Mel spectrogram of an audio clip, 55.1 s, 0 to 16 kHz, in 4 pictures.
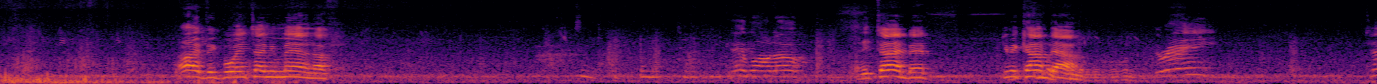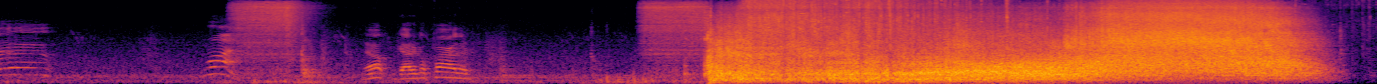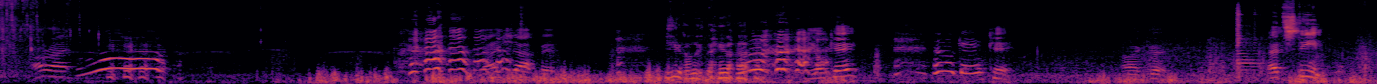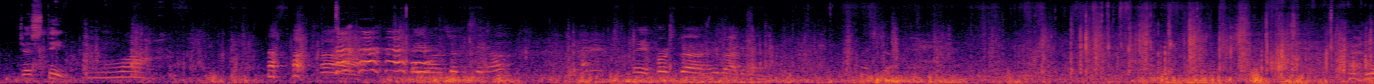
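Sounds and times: man whooping: 0:28.6 - 0:29.2
footsteps on sandy dirt: 0:41.0 - 0:55.0.

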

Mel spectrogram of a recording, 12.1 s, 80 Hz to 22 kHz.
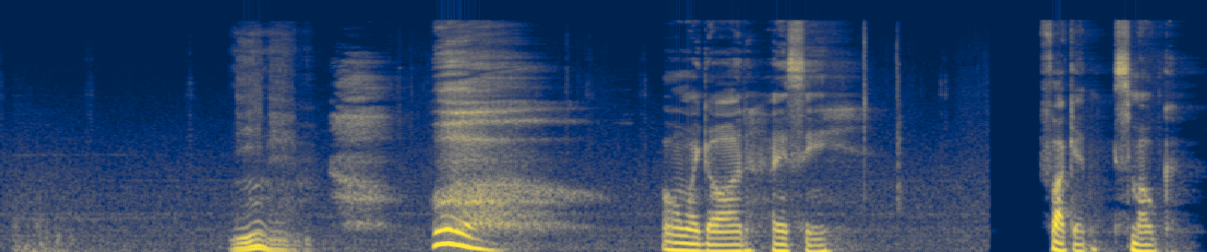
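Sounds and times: man sighing: 0:02.3 - 0:05.9.

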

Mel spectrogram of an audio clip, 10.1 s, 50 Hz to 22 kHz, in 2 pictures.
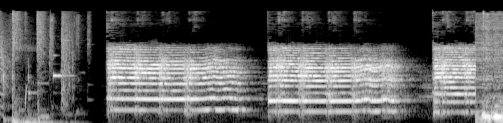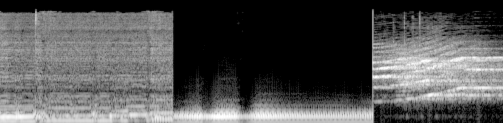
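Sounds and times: electric guitar notes bending: 0:01.1 - 0:08.8
electric bass note ringing: 0:04.8 - 0:08.8.

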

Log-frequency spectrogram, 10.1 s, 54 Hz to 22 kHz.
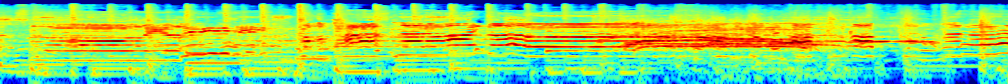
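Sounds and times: live band with drums: 0:00.0 - 0:10.0
woman singing into a microphone: 0:00.0 - 0:10.0.

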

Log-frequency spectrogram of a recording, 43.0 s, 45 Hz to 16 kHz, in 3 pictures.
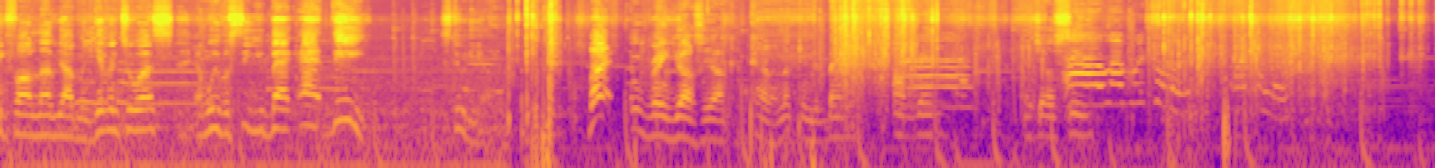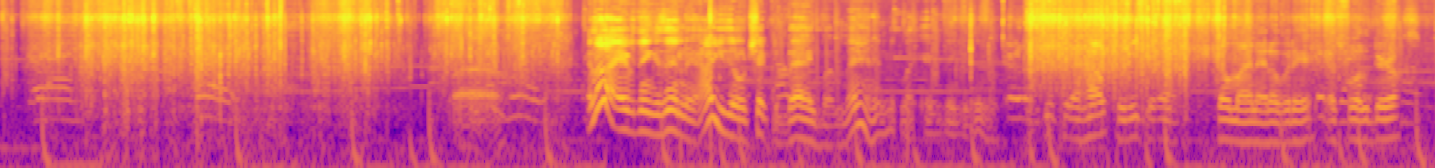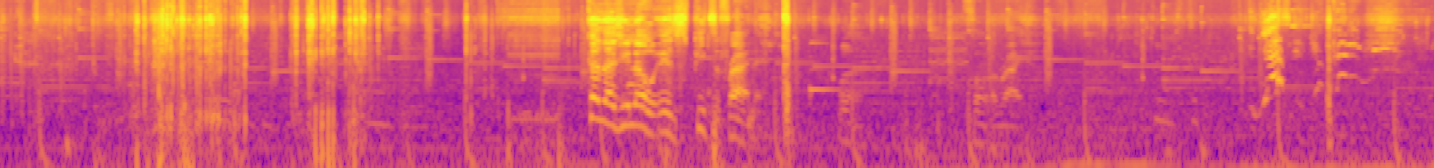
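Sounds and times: phone handling rustling and scraping: 0:05.0 - 0:05.9, 0:07.2 - 0:10.4, 0:28.8 - 0:34.4
paper bag rustling and crinkling: 0:07.7 - 0:20.7, 0:24.4 - 0:29.0, 0:29.8 - 0:32.5.

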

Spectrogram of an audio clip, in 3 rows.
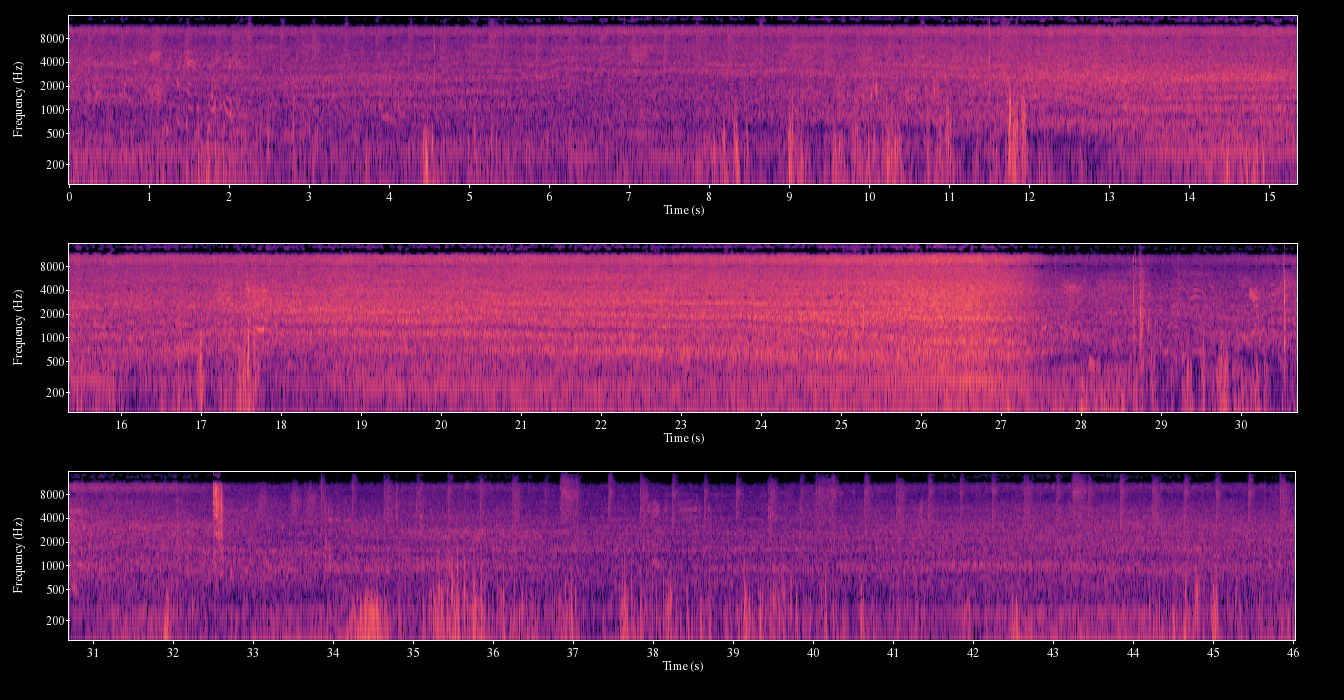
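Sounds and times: car engine idling: 0:00.0 - 0:46.0.

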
